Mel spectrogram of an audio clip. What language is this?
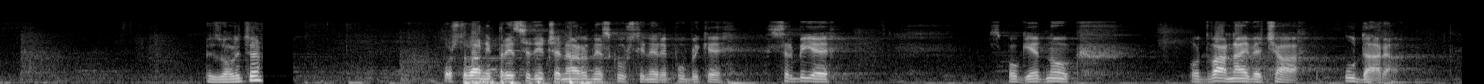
Serbian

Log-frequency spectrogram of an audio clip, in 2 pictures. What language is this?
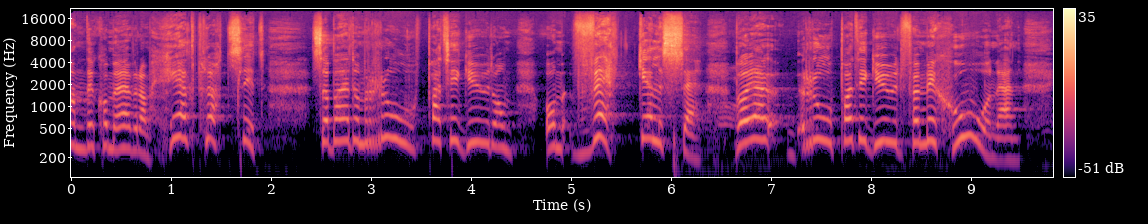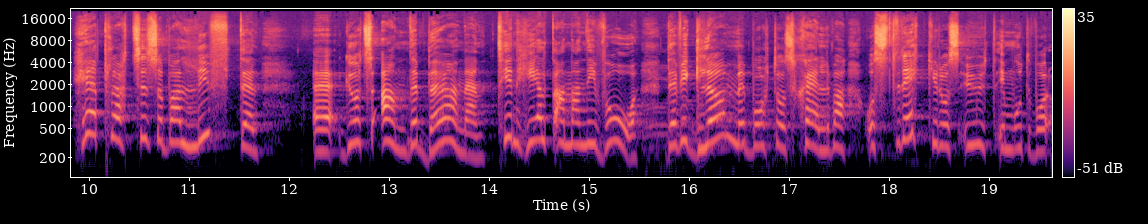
Swedish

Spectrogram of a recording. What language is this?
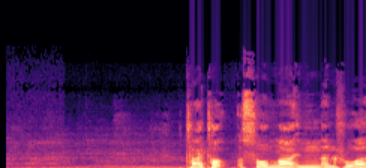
Hakha Chin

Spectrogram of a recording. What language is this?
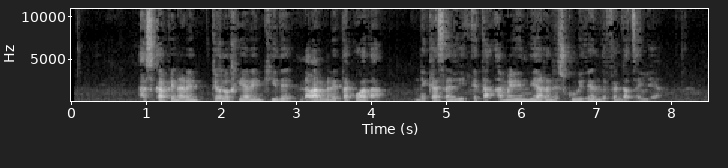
Basque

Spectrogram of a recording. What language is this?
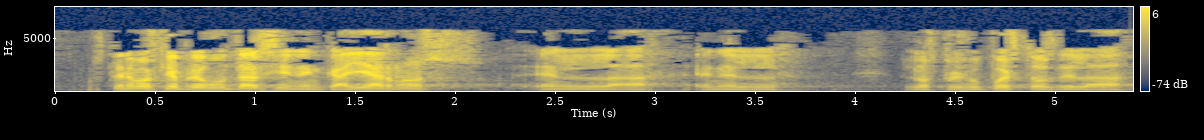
Spanish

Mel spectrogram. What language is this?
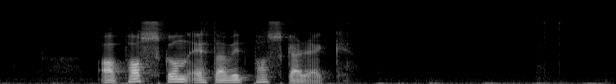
Faroese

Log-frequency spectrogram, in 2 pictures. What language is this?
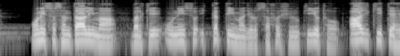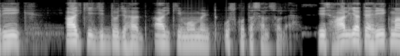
Urdu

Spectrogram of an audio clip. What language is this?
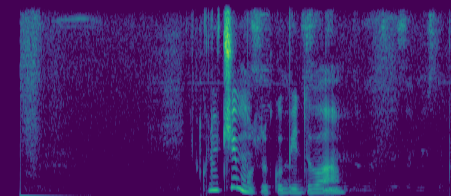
Russian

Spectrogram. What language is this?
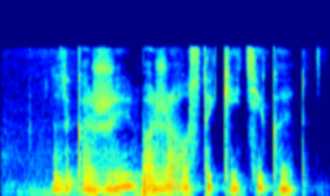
Russian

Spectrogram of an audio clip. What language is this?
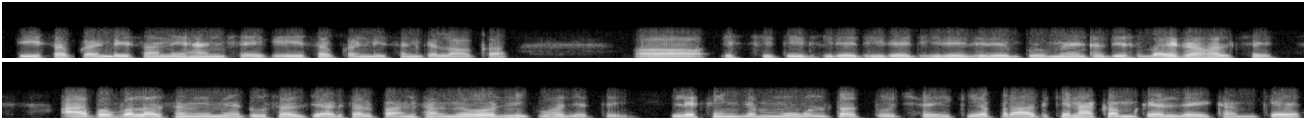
Maithili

